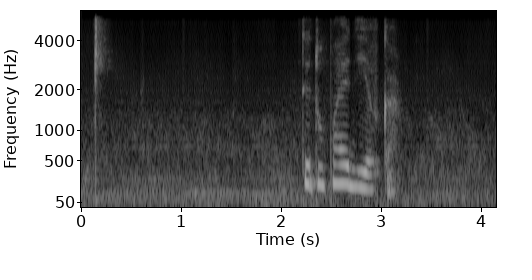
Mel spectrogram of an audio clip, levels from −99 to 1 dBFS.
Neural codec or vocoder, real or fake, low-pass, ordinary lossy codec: codec, 16 kHz, 2 kbps, X-Codec, HuBERT features, trained on LibriSpeech; fake; 5.4 kHz; none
